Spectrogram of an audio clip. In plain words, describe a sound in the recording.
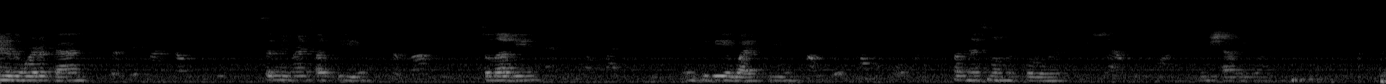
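A young woman speaks softly into a microphone, in short phrases with pauses.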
